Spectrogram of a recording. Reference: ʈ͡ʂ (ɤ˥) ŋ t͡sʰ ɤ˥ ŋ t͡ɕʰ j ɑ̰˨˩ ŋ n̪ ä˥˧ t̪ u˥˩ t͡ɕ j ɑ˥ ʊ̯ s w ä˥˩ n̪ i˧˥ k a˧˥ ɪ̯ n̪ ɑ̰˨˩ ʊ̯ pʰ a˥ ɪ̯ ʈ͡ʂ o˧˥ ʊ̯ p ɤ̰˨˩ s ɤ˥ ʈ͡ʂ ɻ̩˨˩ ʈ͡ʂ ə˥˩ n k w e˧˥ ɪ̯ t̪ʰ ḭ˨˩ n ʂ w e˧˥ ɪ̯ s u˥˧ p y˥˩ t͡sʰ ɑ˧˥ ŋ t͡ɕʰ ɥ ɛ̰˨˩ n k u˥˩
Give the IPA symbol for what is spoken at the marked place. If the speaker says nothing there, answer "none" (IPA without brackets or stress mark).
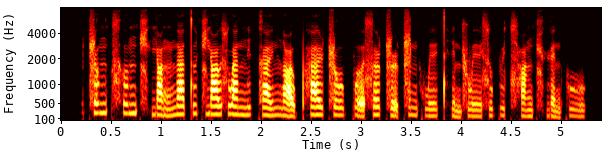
ɤ˥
